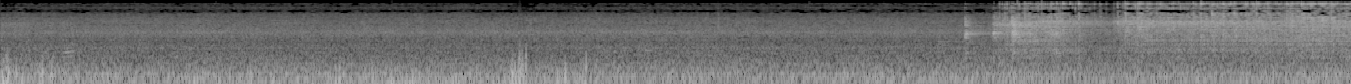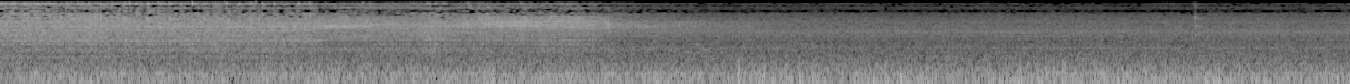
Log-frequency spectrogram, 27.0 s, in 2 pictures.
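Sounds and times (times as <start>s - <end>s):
wind buffeting microphone: 0.0s - 27.0s
machine whir: 9.6s - 21.1s.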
